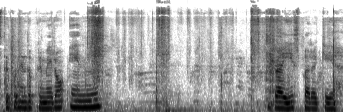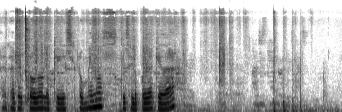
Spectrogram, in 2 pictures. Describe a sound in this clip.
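Hands pat flour onto a soft cabbage leaf.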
